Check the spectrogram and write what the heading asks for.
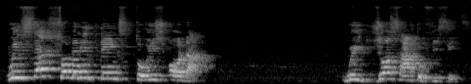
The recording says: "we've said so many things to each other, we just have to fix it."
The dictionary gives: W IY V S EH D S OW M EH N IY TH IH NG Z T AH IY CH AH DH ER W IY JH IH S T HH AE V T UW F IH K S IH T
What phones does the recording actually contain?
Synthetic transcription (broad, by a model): W IY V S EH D S OW M EH N IY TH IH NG S T AH IY CH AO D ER W IY JH IH S T HH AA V T UW F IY S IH T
